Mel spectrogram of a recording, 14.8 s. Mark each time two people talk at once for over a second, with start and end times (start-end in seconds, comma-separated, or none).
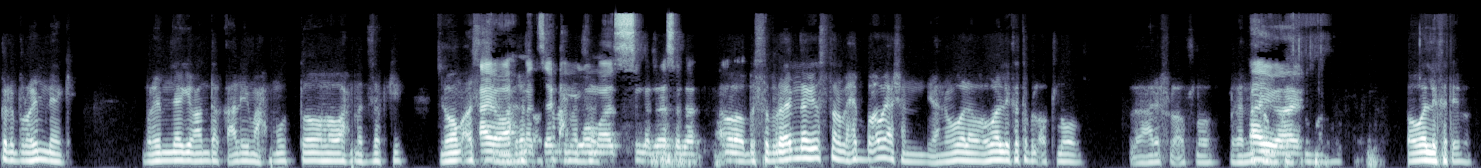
4.8-6.1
